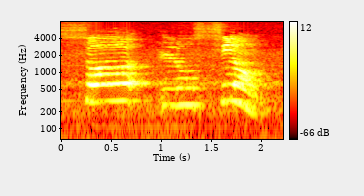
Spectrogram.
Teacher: Vemos que la mayor fuerza de voz o la sílaba tónica es sion.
